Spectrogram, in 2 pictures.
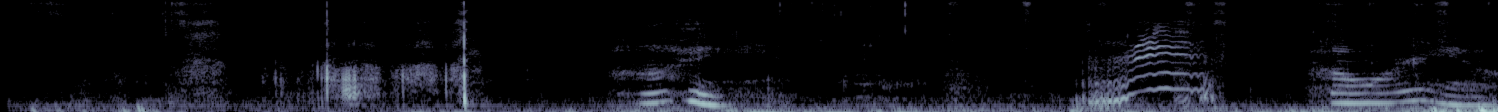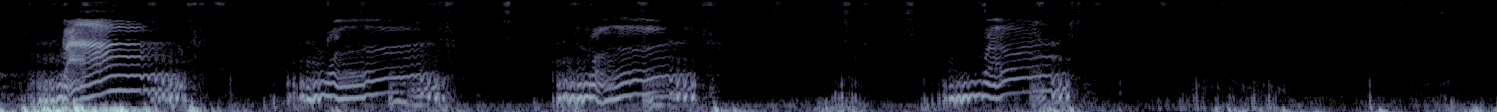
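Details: A Snow Lynx Bengal cat lying belly-up on a love sack with her feet curled gives a run of bending, rising-and-falling meows, asking for belly rubs.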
